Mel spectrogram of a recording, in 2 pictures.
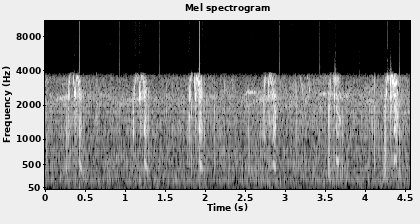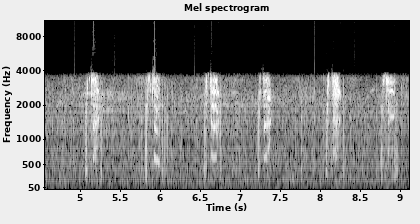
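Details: Black storks in Estonia after one has swallowed a big fish: short harsh broadband calls repeated roughly every 0.7 seconds, each a brief noisy burst, over a steady background hiss.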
